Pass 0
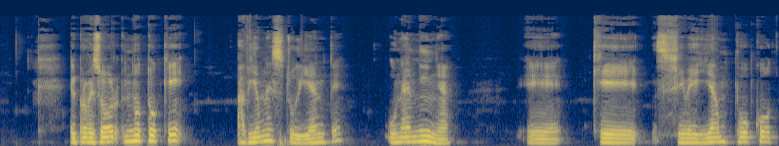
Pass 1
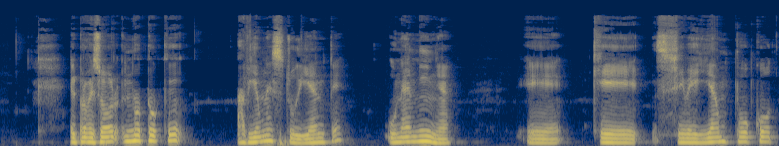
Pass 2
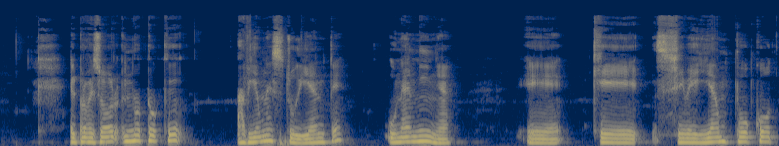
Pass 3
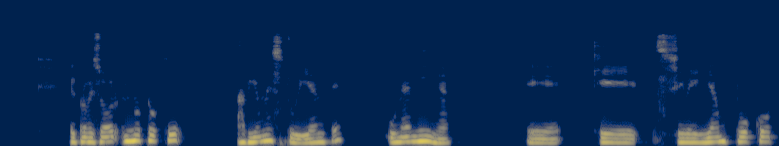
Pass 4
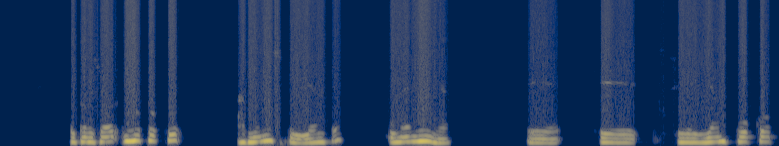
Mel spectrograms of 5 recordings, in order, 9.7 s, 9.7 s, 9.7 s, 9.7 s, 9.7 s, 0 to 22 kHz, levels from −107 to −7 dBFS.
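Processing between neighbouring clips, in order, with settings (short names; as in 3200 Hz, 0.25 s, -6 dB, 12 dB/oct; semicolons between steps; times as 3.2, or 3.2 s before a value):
spectral gain 1.66–3.04, 1800–4100 Hz -21 dB; low shelf 180 Hz +6.5 dB; gain -7.5 dB
compressor, threshold -28 dBFS, peak gain reduction 8 dB; gain -4 dB
in parallel at -11.5 dB: sample-rate reducer 7700 Hz, jitter 0%; on the sum: spectral expander 2.5:1
low-pass opened by the level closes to 1100 Hz, open at -26.5 dBFS; clock jitter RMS 0.044 ms; gain -4 dB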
